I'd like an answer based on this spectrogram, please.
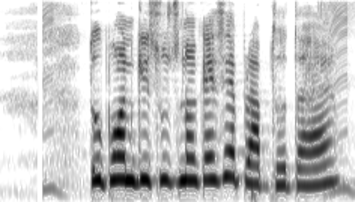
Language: Maithili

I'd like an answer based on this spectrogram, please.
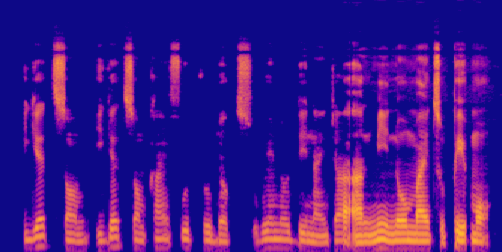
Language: Nigerian Pidgin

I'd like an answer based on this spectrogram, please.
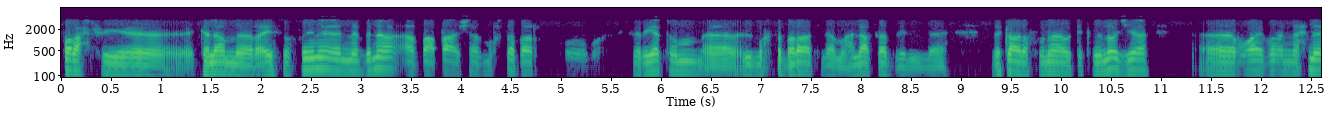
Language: Arabic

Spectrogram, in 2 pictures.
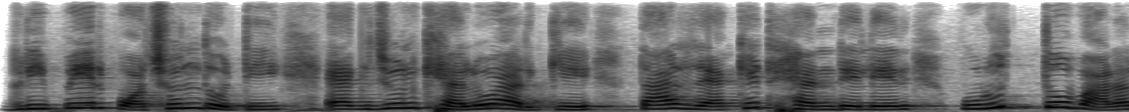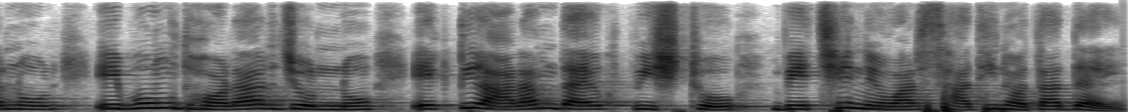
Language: Bangla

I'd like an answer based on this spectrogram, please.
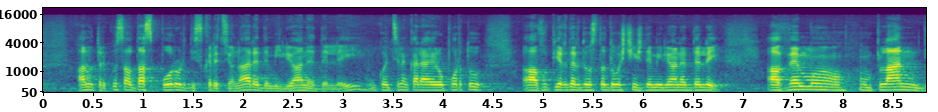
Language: Romanian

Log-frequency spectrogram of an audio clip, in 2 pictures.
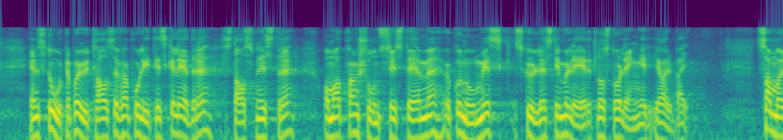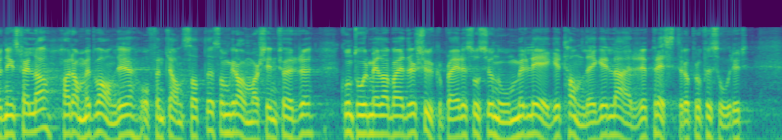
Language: Norwegian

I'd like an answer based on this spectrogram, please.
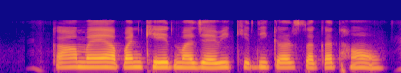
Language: Chhattisgarhi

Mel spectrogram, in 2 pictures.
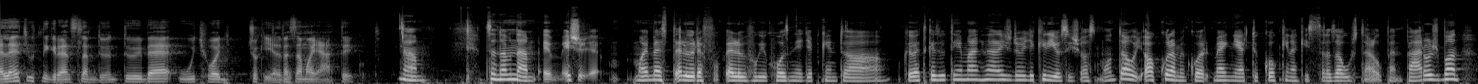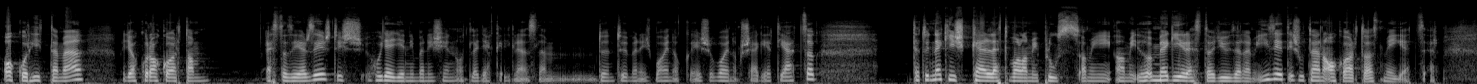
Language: Hungarian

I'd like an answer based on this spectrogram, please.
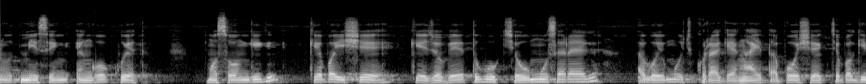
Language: Kalenjin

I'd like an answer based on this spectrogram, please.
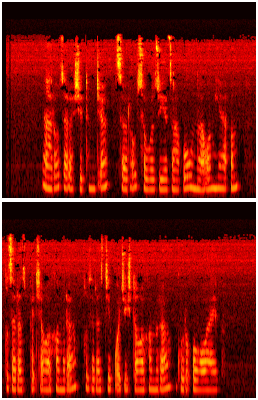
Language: Adyghe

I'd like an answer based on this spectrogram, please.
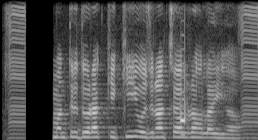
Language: Magahi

